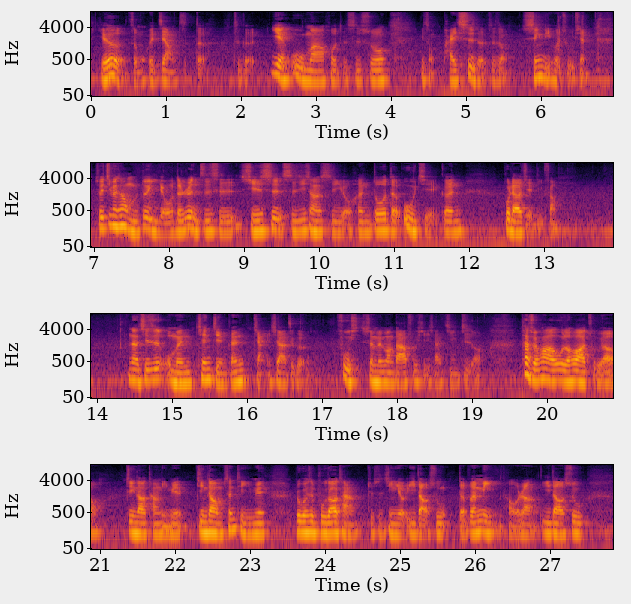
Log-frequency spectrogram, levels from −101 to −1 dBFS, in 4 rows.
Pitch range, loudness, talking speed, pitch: 125-145 Hz, -30 LUFS, 295 characters per minute, 135 Hz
